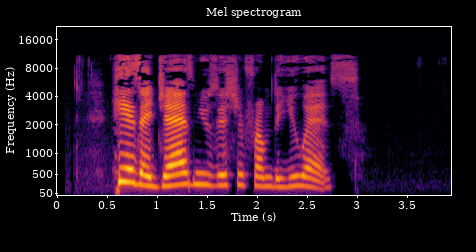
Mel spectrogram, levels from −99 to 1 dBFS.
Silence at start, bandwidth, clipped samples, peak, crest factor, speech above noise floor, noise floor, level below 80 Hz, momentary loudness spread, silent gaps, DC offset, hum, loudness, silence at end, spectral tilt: 0.55 s; 11.5 kHz; under 0.1%; 0 dBFS; 20 dB; 62 dB; -82 dBFS; -66 dBFS; 12 LU; none; under 0.1%; none; -19 LUFS; 0.95 s; -3 dB/octave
